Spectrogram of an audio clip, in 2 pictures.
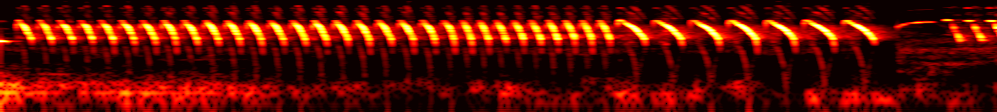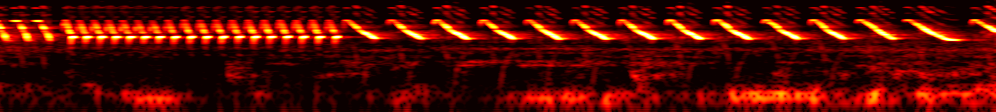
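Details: Extended canary song for teaching and stimulating other birds: a long rapid rolling trill, a short pause, another buzzy trill and then crisp downslurred whistles repeated in quick succession.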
